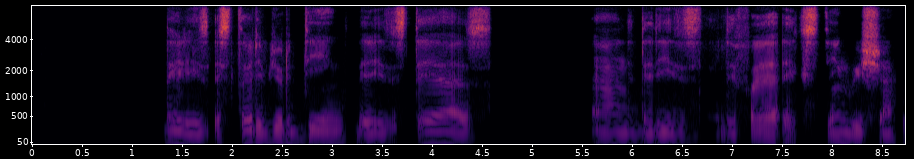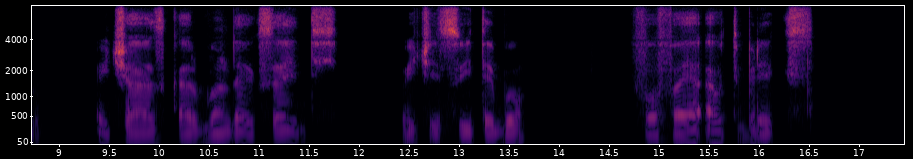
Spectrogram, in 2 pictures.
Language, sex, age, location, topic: Kinyarwanda, male, 18-24, Kigali, government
